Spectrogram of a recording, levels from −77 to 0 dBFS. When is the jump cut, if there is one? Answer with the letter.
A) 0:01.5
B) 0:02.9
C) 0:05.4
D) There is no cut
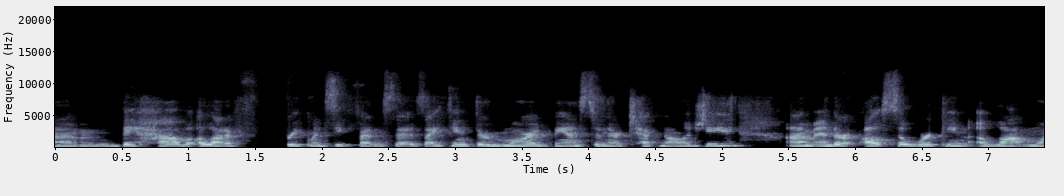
A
